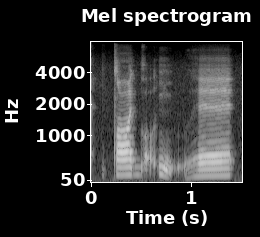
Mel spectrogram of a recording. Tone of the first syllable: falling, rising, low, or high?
high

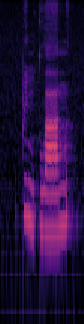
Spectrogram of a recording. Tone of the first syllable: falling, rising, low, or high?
falling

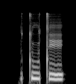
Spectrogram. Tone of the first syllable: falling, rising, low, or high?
high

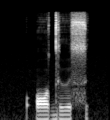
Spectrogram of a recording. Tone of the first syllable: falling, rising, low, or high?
high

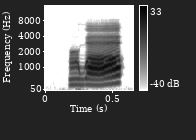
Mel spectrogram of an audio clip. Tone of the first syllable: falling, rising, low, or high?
rising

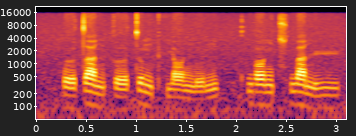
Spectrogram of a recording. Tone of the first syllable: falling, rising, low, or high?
rising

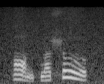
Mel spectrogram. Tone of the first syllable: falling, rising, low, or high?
low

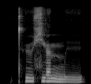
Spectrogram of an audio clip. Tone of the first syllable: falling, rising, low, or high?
high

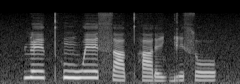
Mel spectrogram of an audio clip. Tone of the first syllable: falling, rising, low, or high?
high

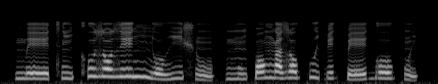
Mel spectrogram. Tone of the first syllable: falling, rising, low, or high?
low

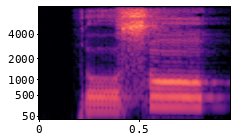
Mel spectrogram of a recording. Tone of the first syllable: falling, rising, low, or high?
low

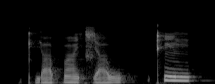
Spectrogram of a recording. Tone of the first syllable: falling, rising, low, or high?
low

